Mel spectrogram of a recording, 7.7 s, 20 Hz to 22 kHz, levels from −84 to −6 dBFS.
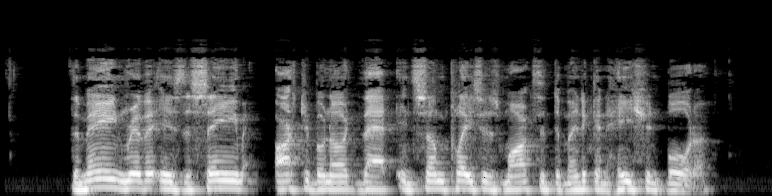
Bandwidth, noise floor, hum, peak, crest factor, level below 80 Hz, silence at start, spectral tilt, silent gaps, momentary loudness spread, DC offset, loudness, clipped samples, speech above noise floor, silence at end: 7.8 kHz; -71 dBFS; none; 0 dBFS; 14 dB; -40 dBFS; 0.7 s; -5.5 dB/octave; none; 6 LU; under 0.1%; -14 LUFS; under 0.1%; 58 dB; 0.65 s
